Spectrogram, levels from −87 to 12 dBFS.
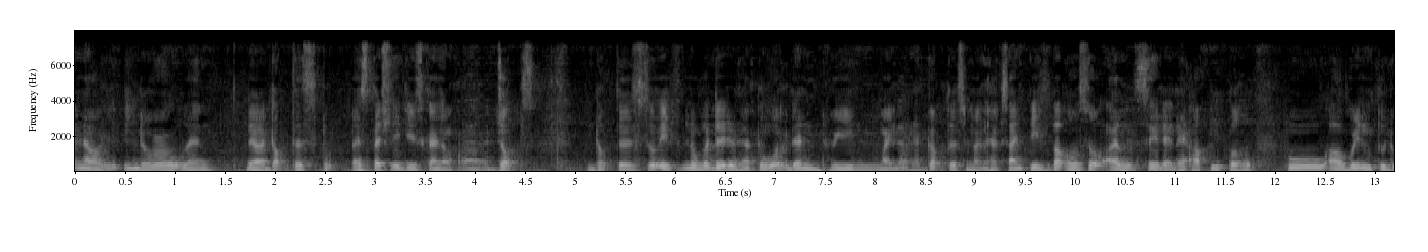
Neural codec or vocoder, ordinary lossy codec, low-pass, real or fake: codec, 44.1 kHz, 3.4 kbps, Pupu-Codec; none; 7.2 kHz; fake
